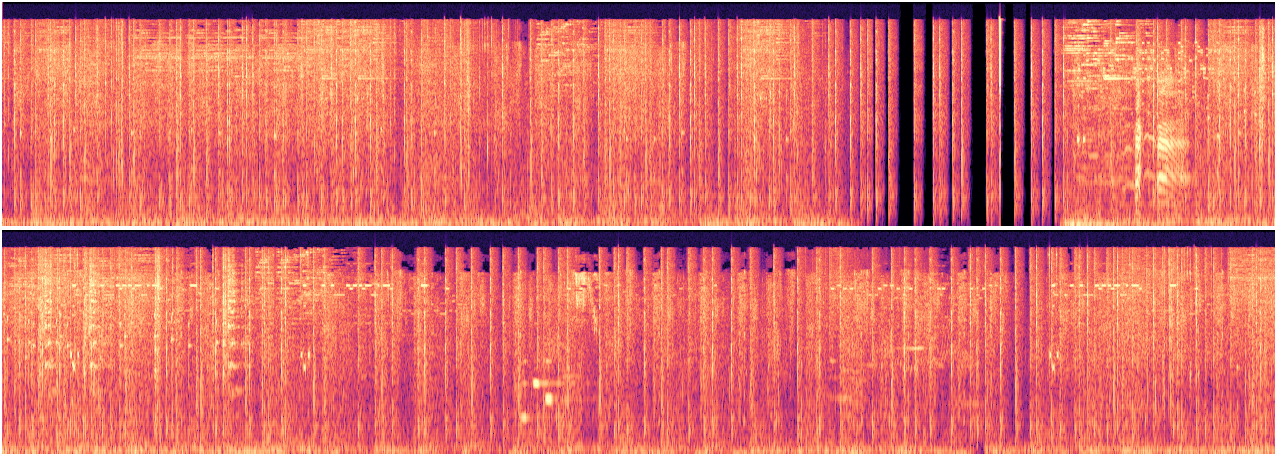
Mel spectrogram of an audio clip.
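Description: Cartoon bombs explode in a video game.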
